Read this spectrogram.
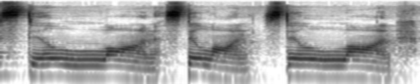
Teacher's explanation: Notice how still and on link together and you'll hear that L sound on on. So it will sound like still on.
